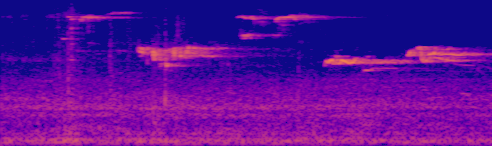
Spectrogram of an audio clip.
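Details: Eurasian siskin pair giving rapid, overlapping high chirps and thin drawn-out whistled notes, several in quick succession, against a low constant hum.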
